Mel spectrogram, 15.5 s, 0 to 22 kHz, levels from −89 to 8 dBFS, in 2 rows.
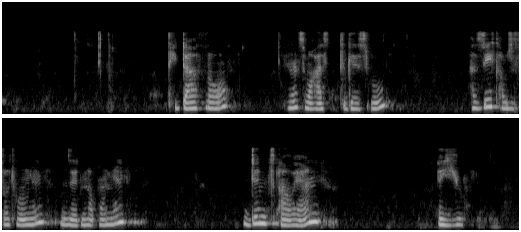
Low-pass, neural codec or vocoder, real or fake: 7.2 kHz; codec, 16 kHz, 4.8 kbps, FACodec; fake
